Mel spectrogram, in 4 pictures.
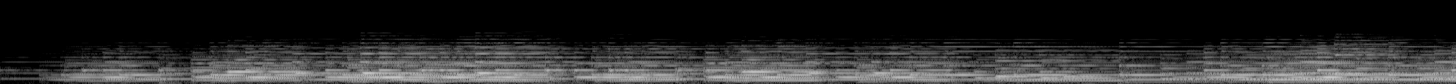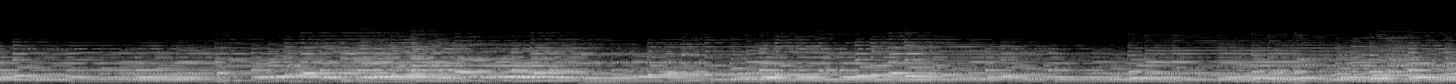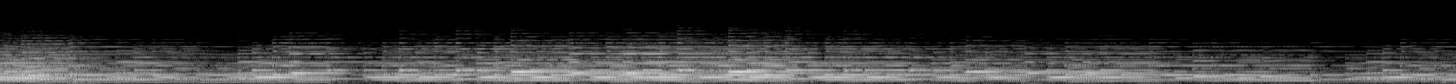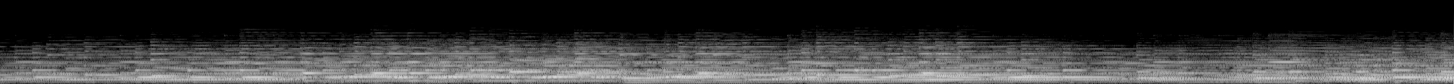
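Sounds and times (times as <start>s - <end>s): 
piano: 0.0s - 58.2s.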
